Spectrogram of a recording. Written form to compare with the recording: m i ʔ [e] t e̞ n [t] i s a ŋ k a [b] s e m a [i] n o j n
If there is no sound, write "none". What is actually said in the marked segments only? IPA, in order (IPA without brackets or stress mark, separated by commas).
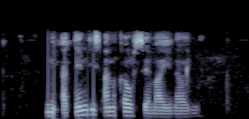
a, d, w, j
